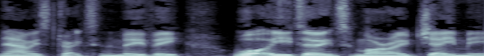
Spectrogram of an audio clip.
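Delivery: ordinary talk, nothing marked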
